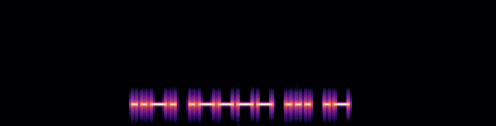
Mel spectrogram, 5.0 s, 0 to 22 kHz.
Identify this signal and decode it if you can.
Morse code, heard as a keyed tone, about 25 wpm, 700 Hz. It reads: F1SA
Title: DXCC-100 Call Signs - 4 Characters - 25wpm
